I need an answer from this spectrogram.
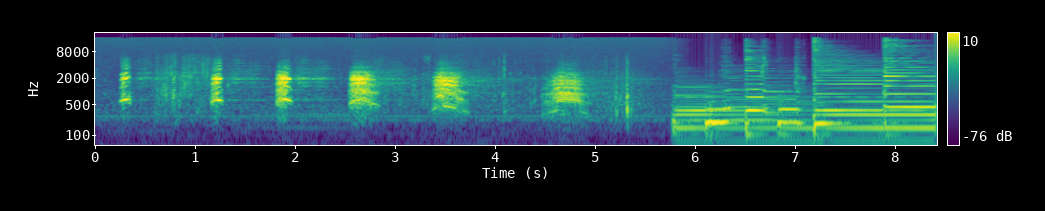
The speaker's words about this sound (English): it's fitting that we would end this season's Nature Sound with one of your very favorite birds, the great blue heron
